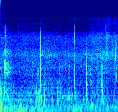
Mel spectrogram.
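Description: Lake water splashing and dripping around a musky held at the surface beside a boat to revive it, with a few short sharp drips and slaps over a low steady rumble.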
